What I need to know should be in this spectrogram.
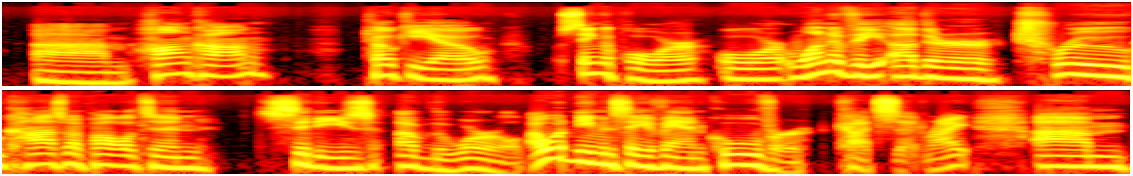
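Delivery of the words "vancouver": Vancouver said with a Canadian accent. Listing cosmopolitan cities, saying Vancouver with a Canadian accent. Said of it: "was that a Canadian accent you tried to slip in".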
